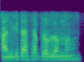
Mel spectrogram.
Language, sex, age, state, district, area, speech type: Goan Konkani, male, 30-45, Goa, Quepem, rural, conversation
